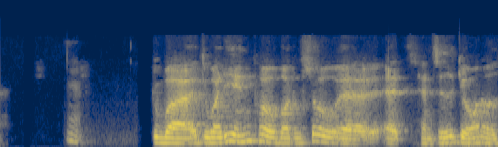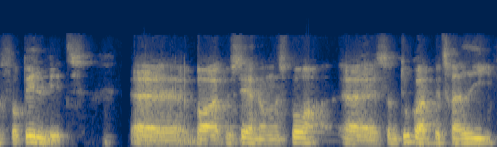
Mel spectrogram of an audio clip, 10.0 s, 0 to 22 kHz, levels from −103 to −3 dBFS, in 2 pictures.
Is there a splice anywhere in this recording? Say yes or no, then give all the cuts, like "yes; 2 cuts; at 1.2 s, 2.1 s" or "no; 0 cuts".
no; 0 cuts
